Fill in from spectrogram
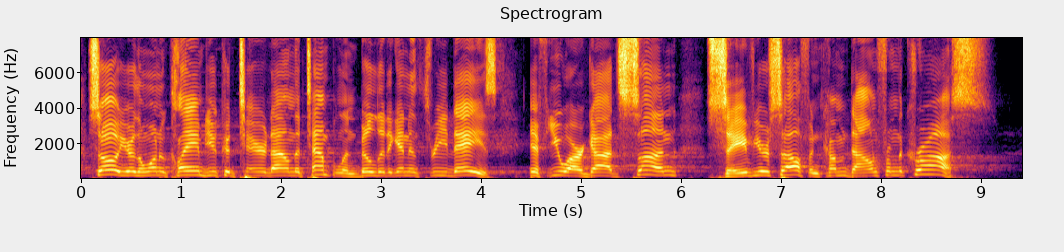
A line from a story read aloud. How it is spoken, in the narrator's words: shouted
